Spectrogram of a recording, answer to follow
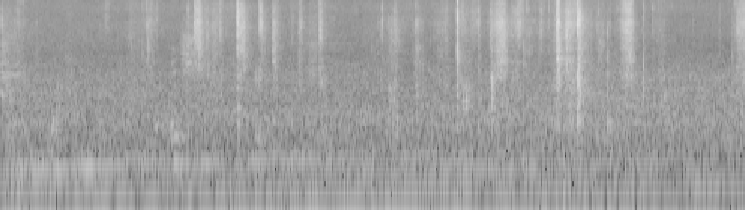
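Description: Feet shuffling and scuffing on a stone patio and clothing rustling as two people grapple in a clinch, with a few short sharp clicks over a steady low hum.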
